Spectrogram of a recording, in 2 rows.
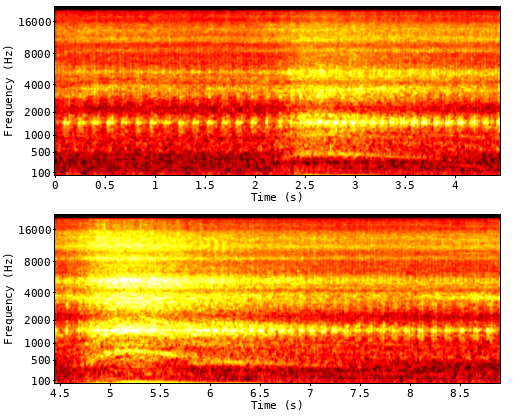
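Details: Lada 21126 engine running with a foreign knock: a fairly regular knock about four per second riding over the engine note and rising as revs pick up; source unclear. Engine knock.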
